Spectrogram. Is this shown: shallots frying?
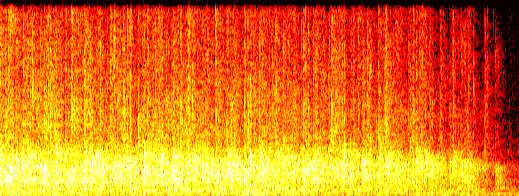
no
